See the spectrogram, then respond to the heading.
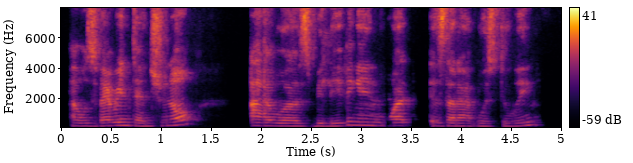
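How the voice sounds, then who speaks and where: A woman with a French accent speaks at medium pitch with fairly even intonation. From Quebec, Montreal. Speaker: food startup founder. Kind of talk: podcast interview.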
